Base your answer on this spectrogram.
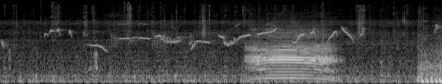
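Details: Tame cows walking on a long journey to fresh pasture; a single moo of about one second, slightly rising then falling, stands out over quiet background noise and scattered bird whistles.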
